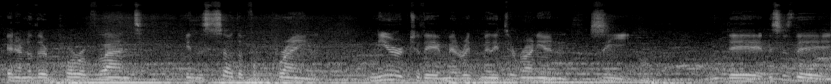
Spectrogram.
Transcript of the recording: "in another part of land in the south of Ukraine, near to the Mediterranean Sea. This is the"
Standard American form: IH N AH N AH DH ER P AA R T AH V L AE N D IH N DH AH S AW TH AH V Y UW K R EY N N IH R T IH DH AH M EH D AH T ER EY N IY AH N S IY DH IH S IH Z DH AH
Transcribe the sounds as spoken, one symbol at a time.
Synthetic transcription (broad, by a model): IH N AH N AH DH ER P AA R AH V L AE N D IH N DH AH S AW TH AH V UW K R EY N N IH R T IH DH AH M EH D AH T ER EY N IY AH N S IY DH IH S IH Z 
